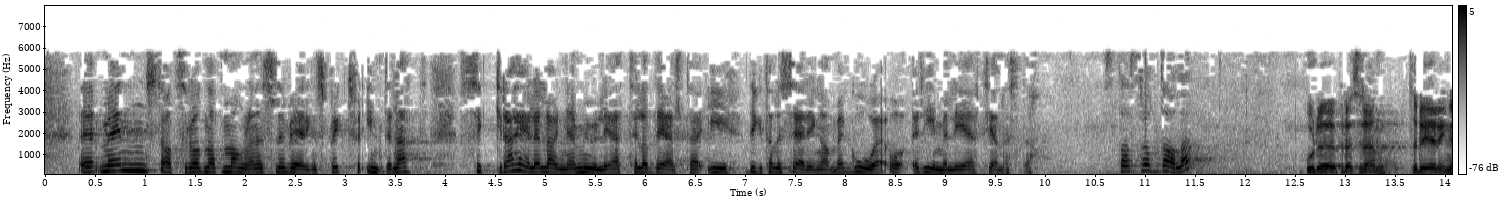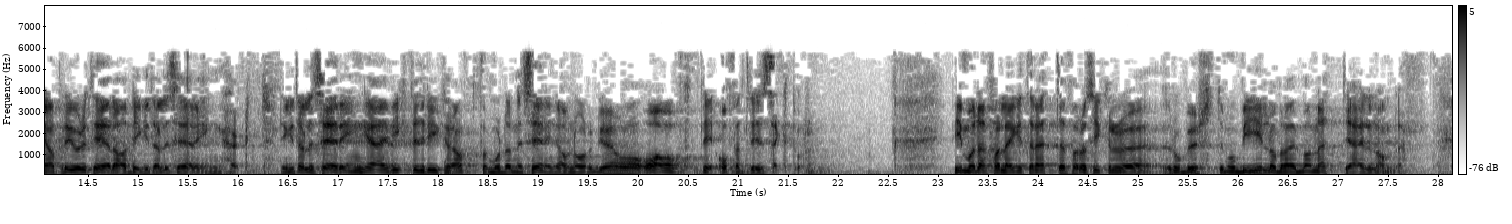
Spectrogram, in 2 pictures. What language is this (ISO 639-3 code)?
nor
